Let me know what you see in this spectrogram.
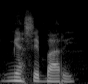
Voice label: "mas bari", Wamesa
